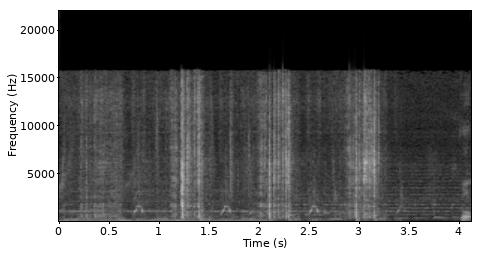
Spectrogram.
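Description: Background music, with about three sharp knocks of a robot-driven kitchen knife chopping through a carrot onto a wooden cutting board, roughly a second apart. The music's bass drops out about two seconds in.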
